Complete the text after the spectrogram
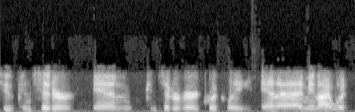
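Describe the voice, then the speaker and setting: A woman's voice: low voice, expressive, fairly quick, no room sound. A woman with an American accent giving emphatic, opinionated sports analysis as a journalist guest, over a phone-like line. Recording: phone-like narrow-band radio sound.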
